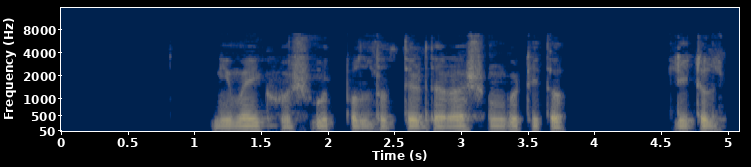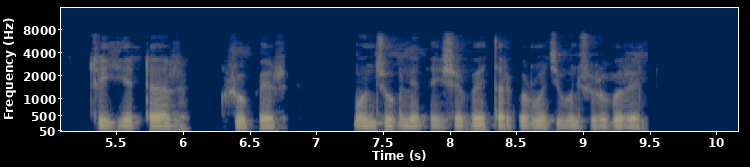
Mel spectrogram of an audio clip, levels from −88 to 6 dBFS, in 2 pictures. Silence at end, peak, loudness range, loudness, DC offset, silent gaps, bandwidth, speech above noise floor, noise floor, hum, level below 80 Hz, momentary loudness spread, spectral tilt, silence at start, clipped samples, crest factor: 0.7 s; -16 dBFS; 3 LU; -34 LUFS; under 0.1%; 2.07-2.13 s, 3.80-4.56 s, 5.00-5.10 s, 5.18-5.26 s, 6.08-6.28 s, 6.81-6.85 s, 6.91-7.28 s; 7.6 kHz; over 57 dB; under -90 dBFS; none; -64 dBFS; 8 LU; -6 dB/octave; 1.15 s; under 0.1%; 20 dB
